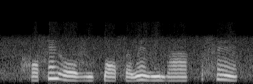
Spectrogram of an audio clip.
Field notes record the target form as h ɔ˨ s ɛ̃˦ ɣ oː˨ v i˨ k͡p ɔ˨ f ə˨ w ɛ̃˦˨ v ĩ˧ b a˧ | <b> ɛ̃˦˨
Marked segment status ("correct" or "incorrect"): incorrect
